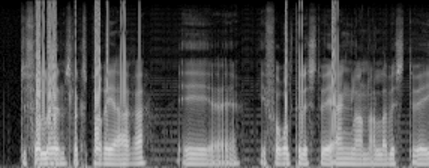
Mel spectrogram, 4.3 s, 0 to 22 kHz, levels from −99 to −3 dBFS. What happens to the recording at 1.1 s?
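At 1.1 s the speech is inside a stretch of integer overflow running from 0.36 to 1.40 s. The signal is driven about 5 dB past the integer limit, and instead of stopping at full scale each over-range peak wraps to the opposite sign. The loud syllables break up into harsh, violent cracks, far sharper than ordinary clipping.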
